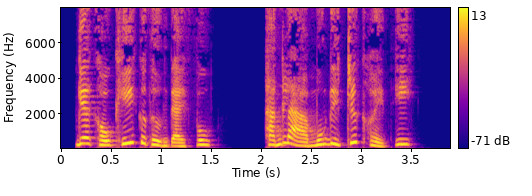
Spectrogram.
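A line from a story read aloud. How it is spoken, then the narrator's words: Laughing loudly. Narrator (Vietnamese): Huệ Thi cười lớn rồi nói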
